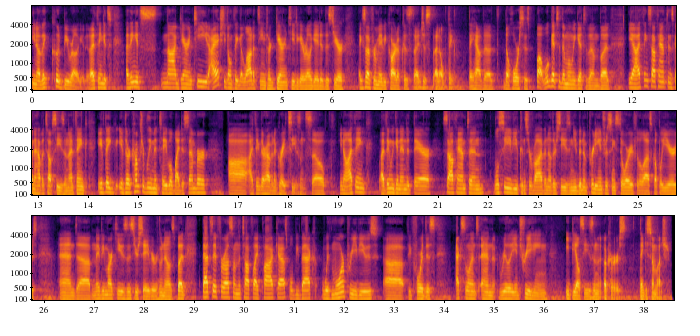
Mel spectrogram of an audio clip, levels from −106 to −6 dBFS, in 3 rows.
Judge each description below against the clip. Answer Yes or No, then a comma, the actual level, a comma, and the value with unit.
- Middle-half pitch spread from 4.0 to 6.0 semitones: Yes, average, 4.7 semitones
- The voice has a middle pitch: No, low, 130 Hz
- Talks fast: Yes, fast, 240 wpm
